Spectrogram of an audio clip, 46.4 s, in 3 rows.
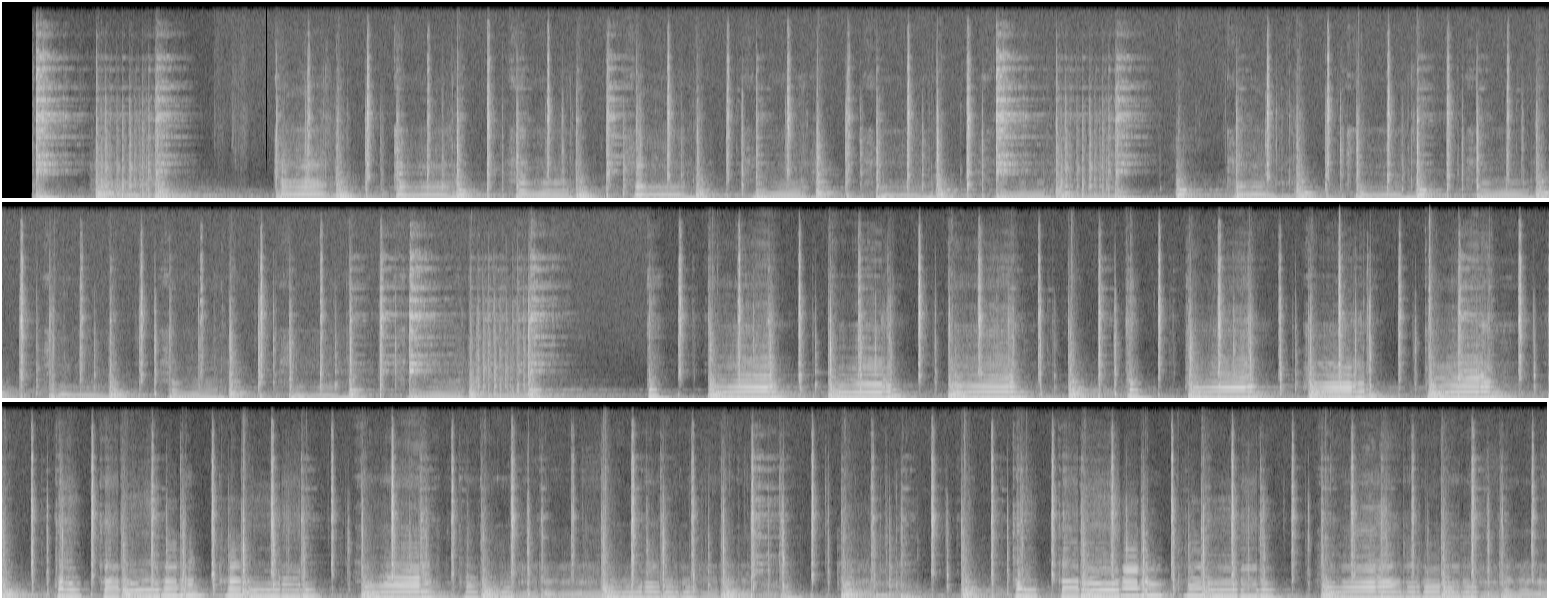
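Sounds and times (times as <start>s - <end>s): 
pizzicato strings in alaturka style: 0.3s - 46.3s.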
